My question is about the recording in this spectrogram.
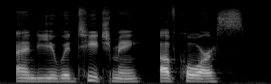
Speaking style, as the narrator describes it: he says flatly

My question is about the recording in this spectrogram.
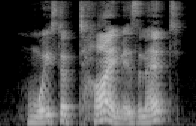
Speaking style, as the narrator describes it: Zoro snaps, growling the words

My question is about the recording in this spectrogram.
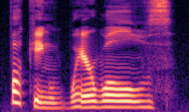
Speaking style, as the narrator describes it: To himself, he just shook his head again and muttered

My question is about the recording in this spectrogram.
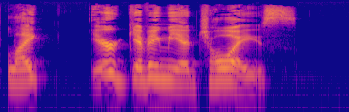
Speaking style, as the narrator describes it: Kurama manages, and his voice breaks

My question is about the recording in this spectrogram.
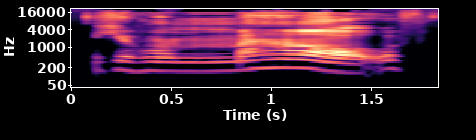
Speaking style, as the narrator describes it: Zhao Xingchen says on a sigh

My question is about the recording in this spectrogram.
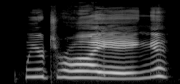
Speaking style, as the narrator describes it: moaned the servant

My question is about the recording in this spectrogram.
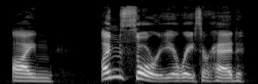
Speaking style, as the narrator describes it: he sputtered

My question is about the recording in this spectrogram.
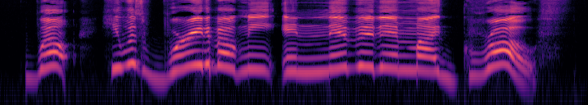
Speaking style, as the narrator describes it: Naruto snaps right back

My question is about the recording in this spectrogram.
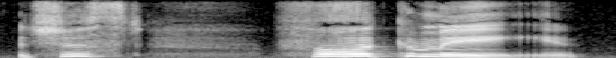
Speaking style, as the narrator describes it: he gasps

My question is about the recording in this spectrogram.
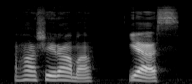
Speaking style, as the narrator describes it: The kid inclines his head, weirdly formal for a brat, and says blandly

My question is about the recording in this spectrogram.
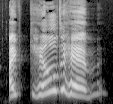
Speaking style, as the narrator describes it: she wails

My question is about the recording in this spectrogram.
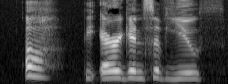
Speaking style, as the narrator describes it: Zephyrin sighs

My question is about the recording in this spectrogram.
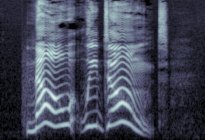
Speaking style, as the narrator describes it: Shoyo exclaims

